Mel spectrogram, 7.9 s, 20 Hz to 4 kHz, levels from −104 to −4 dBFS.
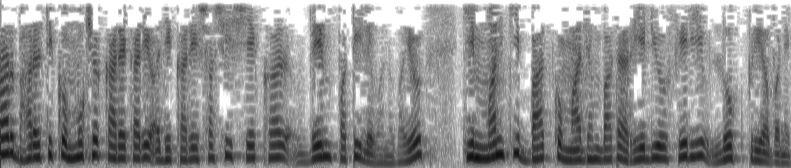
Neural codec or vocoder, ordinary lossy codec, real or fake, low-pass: none; none; real; 3.6 kHz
